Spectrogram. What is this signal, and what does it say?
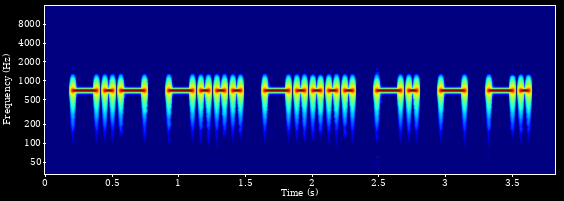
Morse code, heard as a keyed tone, about 20 wpm, 700 Hz. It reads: KB6NTN
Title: USA Callsign DE Callsign 20wpm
